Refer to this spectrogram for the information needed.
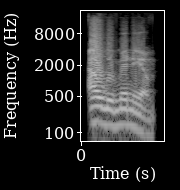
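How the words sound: It has five syllables, ending in -nium. "the way that it's spelt in in Europe and everything else is said as aluminium"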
